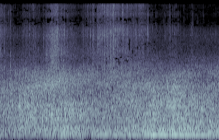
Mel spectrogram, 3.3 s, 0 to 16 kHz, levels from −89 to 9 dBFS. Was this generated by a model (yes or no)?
no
